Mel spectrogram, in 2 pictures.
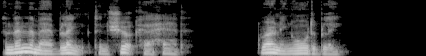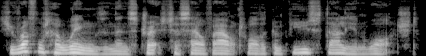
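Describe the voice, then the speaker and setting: A man narrating a fan story at home, reading in a measured, dramatic way. His voice sits at an ordinary, mid-range male pitch. He lets the suspense build steadily from line to line. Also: expressive, a little mellow, husky. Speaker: fanfiction reader.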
